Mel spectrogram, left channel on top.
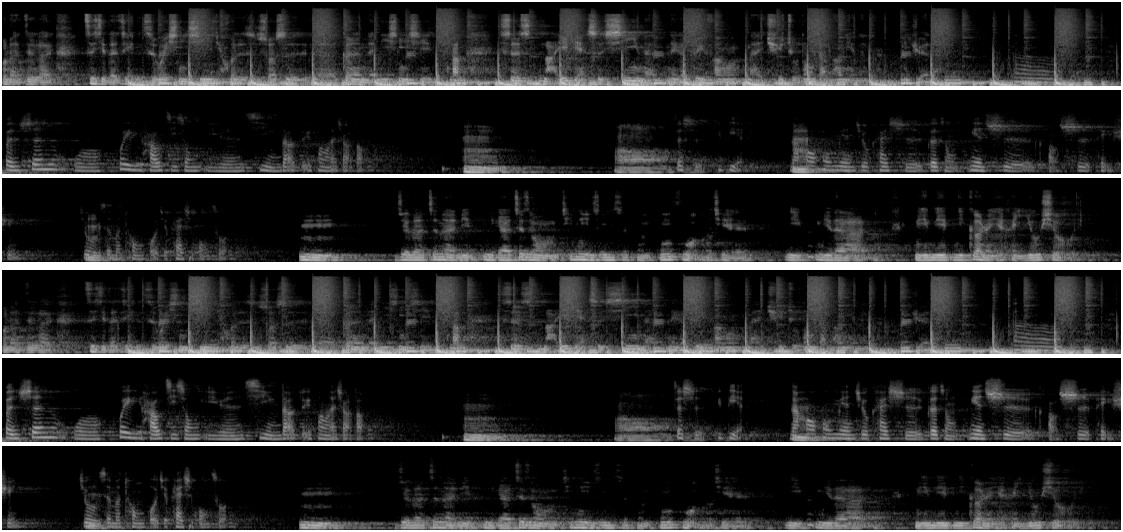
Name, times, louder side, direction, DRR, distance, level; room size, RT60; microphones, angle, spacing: voice 1, 0.0-9.4 15.8-16.3 17.3-17.9 19.1-19.3 23.2-23.4 25.3-25.8 26.3-29.9 30.2-33.2, left 2 dB, 70° left, 10 dB, 1.3 m, -28 dB
sound 1, 1.3-11.1, equal, 10° right, 0.7 m, -23 dB
voice 2, 10.1-10.6 11.2-14.9 17.9-18.6 19.1-22.6 23.2-24.7 30.4-30.5, right 4 dB, 65° right, 9 dB, 1.1 m, -36 dB
27.5 x 27.0 x 7.9 m, 2.2 s
head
